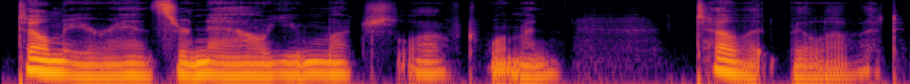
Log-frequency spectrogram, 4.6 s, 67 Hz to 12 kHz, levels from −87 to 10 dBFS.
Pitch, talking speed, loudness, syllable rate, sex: 125 Hz, 145 wpm, -20 LUFS, 4.6 syllables/s, female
